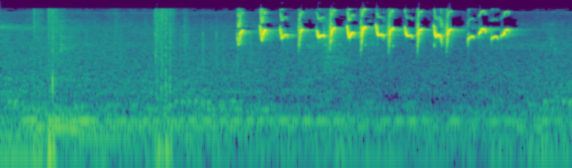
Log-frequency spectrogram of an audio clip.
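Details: Sunbird lure call used for trapping birds that are hard to approach: a rapid series of about fifteen high, thin chipping notes, evenly spaced and slightly falling in pitch, over a low background rumble.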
